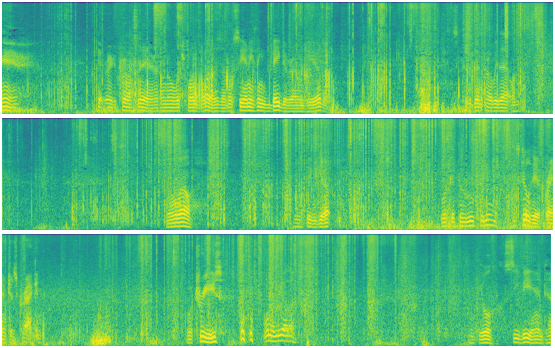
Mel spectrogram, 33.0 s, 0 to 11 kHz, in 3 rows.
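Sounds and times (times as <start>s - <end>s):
faint crackles: 0.0s - 33.0s
faint outdoor hiss: 0.0s - 33.0s
footsteps crunching on snow: 0.7s - 33.0s.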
